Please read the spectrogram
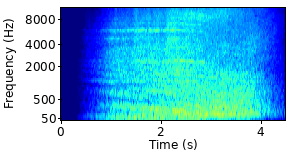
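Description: An airplane flying past: a broad engine rush with a faint high whine that swells up over about two seconds and then fades away.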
